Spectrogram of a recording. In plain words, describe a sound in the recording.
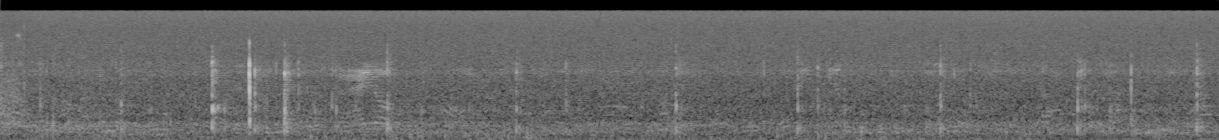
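A tennis ball is struck with a racket in sharp pops.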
